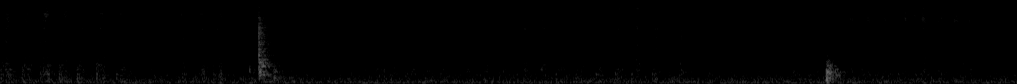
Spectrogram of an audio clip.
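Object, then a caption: Graphite pencil on paper sketchbook page. A wooden graphite pencil rubs across a white spiral paper sketchpad lying flat, making quiet, scratchy drawing strokes in repeated bright bursts over a low background hiss. Two sharper, louder ticks stand out, one near the start and one near the end.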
